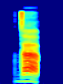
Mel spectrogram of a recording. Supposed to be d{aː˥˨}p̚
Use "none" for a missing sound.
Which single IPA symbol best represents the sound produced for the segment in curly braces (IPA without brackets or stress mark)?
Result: aː˥˨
